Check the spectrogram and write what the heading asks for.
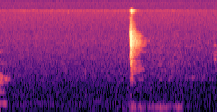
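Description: Near silence with one short, sharp click about two-thirds of the way through.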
